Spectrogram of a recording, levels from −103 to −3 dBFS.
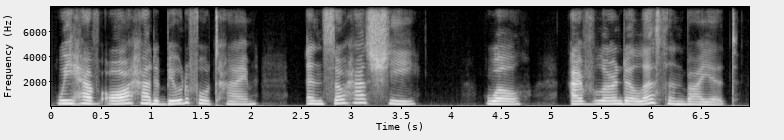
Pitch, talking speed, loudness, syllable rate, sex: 235 Hz, 145 wpm, -17 LUFS, 4.3 syllables/s, female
